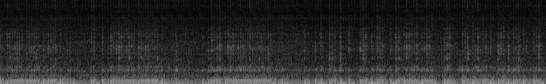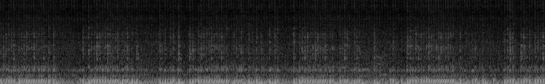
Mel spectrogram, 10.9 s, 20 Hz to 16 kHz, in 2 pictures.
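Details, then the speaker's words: 1947 Ford 8N tractor, just started on jumper cable, out of gear: low lumpy idle sagging every couple of seconds as if about to die, while carb is adjusted with a screwdriver; rough idle. "all right well you can see I just ran and got a screwdriver came back I thought she was gonna shut up so I'm now adjusting the carb a little bit you're gonna hear in a few seconds that she does smooth out"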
